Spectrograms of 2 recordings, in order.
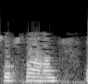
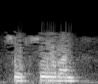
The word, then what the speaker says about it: صرصور: لكننا في عند العرب صعوبة النطق بفعلون، فأتي بما أتى فيه من نظام فعلون كمثل هذا عصفور، تمام، صرصور، بهلول، هذا هو النطق الصحيح، لا تقل صرصارا لكن قل صرصورا عصفورا هكذا على وزن فعلون.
